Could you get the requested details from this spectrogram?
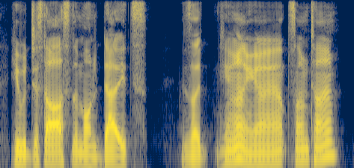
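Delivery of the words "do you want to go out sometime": strongly nasal, all through the nose. Recounting how Piglet asked people out, nasal Piglet voice. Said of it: "Real nasally voice old Piglet had".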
